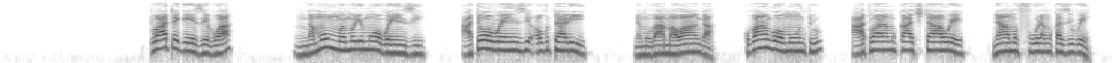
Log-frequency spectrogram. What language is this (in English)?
Ganda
